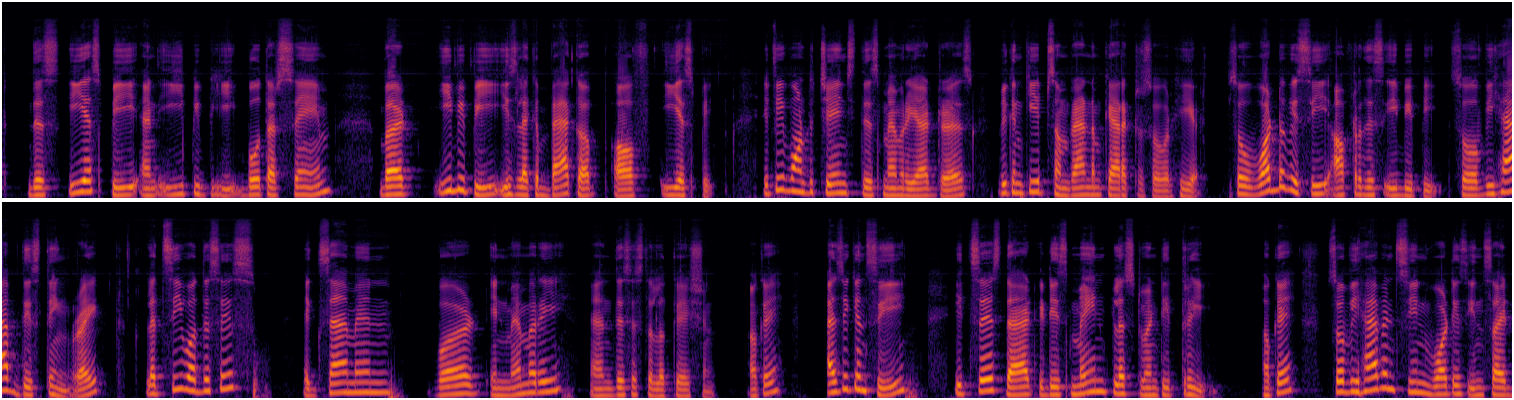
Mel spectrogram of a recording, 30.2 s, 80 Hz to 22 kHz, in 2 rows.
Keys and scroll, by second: 16.3 ctrl+c, 16.7-18.2 typing, 19.3-20.2 typing, 21.0 ctrl+v, 22.8 Return, 29.0-30.2 typing.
